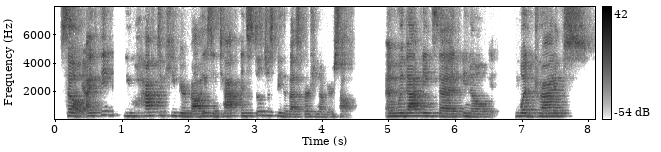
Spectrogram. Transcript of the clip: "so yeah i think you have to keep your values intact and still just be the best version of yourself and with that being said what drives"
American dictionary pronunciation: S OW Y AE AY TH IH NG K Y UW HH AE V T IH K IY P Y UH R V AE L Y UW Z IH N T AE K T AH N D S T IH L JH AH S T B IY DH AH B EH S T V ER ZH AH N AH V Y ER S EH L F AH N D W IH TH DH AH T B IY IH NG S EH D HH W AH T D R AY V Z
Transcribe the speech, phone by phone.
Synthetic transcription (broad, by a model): S OW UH AY TH IH NG K Y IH HH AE F T IH K IY P Y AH R V AE L Y UW Z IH N T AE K AH N S T IH L JH AH S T B IY DH AH B EH S T V ER ZH AH N AH V Y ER S EH L F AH N W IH DH AH T B IY IH NG S EH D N W AH T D R AY V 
